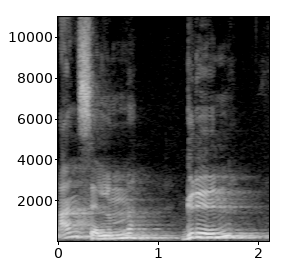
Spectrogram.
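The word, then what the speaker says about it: Anselm Grün: que se llama anselmo anselm grun g r u n la u se escribe con diéresis grun se pronuncia esa u suena como la u francesa ansel grun anselmo ansel gren es un autor es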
